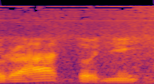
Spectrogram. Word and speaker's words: Ratonyi: I always had to spell it out as R-E-I-C-H-M-A-N-N. Changing my name to Ratonyi, as we pronounce it in Hungarian, a well-known Hungarian name, I thought will result in never having to spell my name again.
